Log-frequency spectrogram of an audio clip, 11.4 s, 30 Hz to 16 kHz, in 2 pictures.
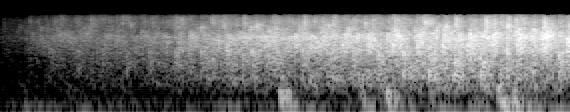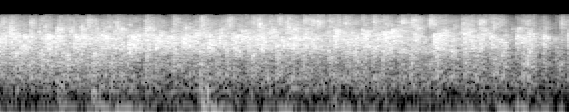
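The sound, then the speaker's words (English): An audience applauds at the start of an L. Ron Hubbard lecture, 'Technology and Hidden Standards', given on 2 March 1965. Dense overlapping claps build from a quieter start into a loud, steady roar of clapping that holds for several seconds with no voices. “I take that early applause you were gotten there.”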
